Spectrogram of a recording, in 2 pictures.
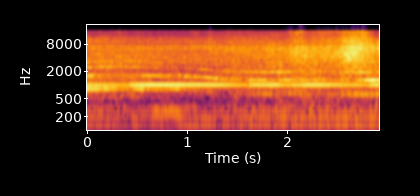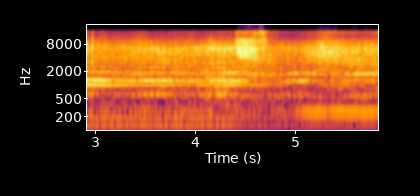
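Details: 2014 Dodge Challenger 3.6 V6 Pentastar, 100,000 miles: after hard throttle from a stoplight it sounded like gears slipping, then a steady high whine over the engine rising with speed; drives poorly, source undetermined.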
